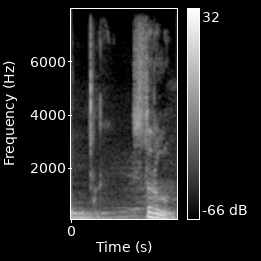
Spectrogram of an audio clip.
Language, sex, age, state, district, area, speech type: Hindi, male, 18-30, Bihar, Begusarai, urban, read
